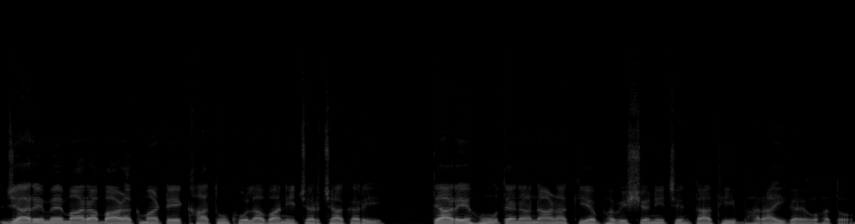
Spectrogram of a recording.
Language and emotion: Gujarati, sad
